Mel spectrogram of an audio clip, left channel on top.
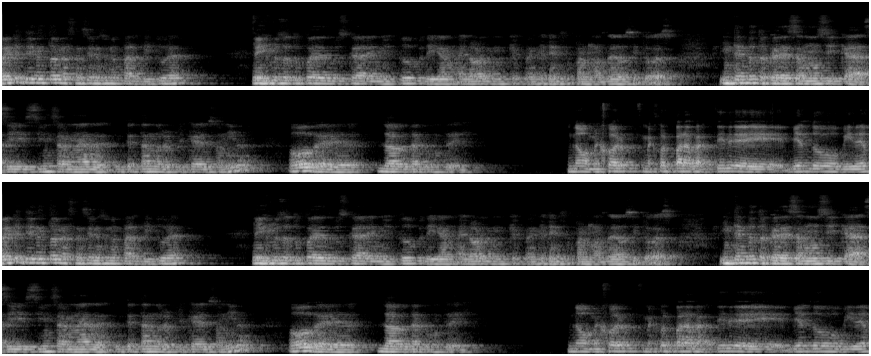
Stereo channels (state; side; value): normal; both; correlation 0.83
